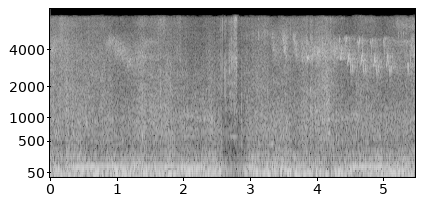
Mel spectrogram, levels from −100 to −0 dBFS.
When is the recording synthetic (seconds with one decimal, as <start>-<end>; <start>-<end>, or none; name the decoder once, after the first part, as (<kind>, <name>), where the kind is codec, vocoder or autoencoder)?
0.0-4.3 (codec, DAC)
